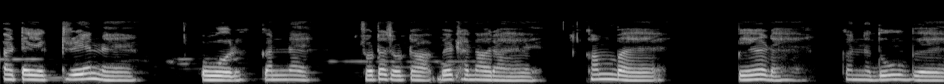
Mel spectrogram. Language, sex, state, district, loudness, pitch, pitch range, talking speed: Rajasthani, male, Rajasthan, Churu, -17 LUFS, 210 Hz, 195-225 Hz, 115 wpm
